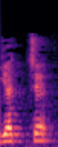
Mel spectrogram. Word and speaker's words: यच्च: तो तत्क्षेत्रम यच्च, देखिए इसको हम प्रोनाउंसिएट कैसे करेंगे, तत्क्षेत्रम यच्च, यच्च, च के ऊपर थोड़ा जोर डालेंगे, 2 च है ना, एक आधा एक बड़ा।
